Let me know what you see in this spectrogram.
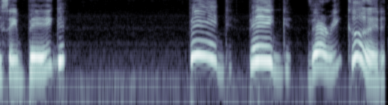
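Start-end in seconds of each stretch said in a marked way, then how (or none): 2.5-3.9 put-on much higher childlike echo of "alligator"; eager child repeating "alligator"; kids repeating. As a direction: squeal it back like a small pupil. Pretend pupils repeat the word.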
